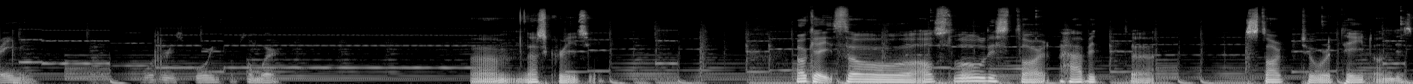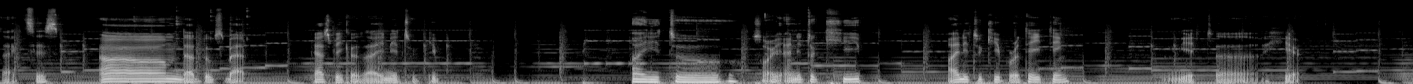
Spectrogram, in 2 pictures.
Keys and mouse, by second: 9.3-10.4 middle drag, 10.8 a, 12.1 i, 13.2-14.5 drag, 14.0 space, 14.5 space, 15.4 click, 16.3 middle click, 18.2 KP_9, 20.0 KP_1, 21.2 KP_3, 23.0 KP_9, 25.2 r.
